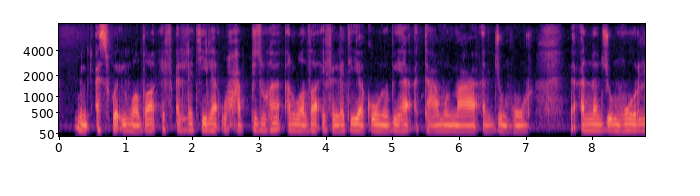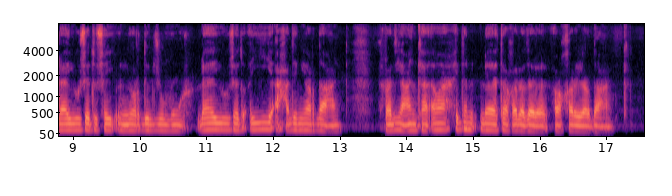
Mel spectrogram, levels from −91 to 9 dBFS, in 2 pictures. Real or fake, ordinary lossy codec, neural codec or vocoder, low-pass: real; none; none; none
